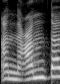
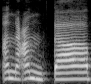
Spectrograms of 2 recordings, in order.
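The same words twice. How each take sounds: First: The vowel after the t is short. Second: The vowel after the t is drawn out. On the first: The speaker calls it right. "की जगह" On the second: The speaker calls it wrong. "की ता को खींचकर अनअमता पढ़ देना"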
